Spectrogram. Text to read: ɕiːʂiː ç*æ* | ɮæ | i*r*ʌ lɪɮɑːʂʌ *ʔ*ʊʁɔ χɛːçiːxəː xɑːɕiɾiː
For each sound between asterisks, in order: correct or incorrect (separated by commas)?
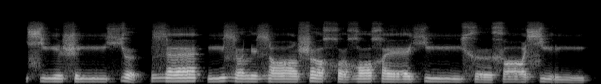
incorrect, incorrect, incorrect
